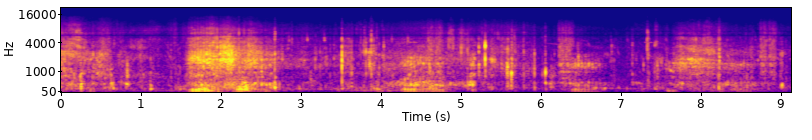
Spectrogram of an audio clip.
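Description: Adult male lions growling as they feed on a warthog. The loudest growl comes about one and a half seconds in and lasts about a second, with weaker growls later and scattered short clicks.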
